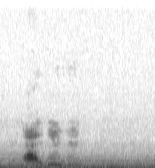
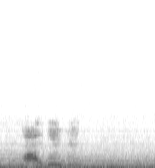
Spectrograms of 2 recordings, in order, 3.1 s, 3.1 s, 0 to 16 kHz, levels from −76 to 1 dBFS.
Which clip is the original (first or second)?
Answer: first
